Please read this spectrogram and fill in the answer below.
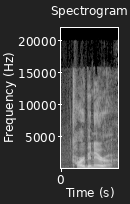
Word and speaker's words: carbonara: Carbonara.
